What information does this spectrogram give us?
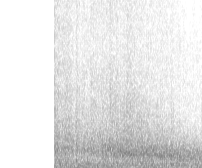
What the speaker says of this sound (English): the Emperor being a final boss, he of course is going to explode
